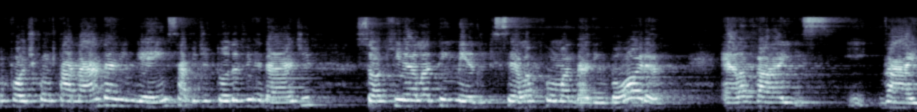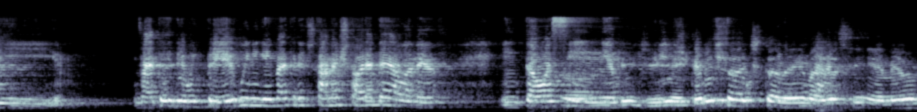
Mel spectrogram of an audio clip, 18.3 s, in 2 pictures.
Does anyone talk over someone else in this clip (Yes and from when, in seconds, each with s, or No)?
Yes, from 14.8 s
